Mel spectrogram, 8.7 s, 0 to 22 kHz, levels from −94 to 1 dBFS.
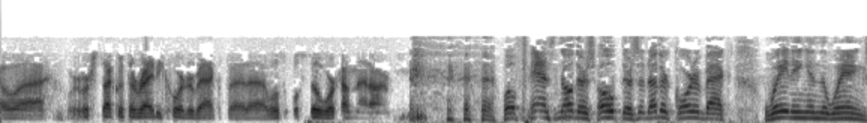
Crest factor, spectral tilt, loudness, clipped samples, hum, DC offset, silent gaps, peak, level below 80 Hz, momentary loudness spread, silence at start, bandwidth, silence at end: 20 dB; -6 dB/octave; -20 LUFS; under 0.1%; none; under 0.1%; none; 0 dBFS; -48 dBFS; 9 LU; 0 s; 6.6 kHz; 0 s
